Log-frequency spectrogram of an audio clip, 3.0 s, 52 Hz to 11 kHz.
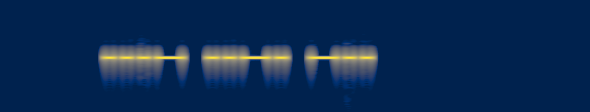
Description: Morse code, heard as a keyed tone, about 28 wpm, 700 Hz. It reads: VFD
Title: USA Call Sign Postfixes - 3 Letters 28wpm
